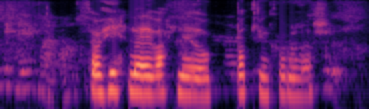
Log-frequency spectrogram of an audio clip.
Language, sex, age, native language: Icelandic, female, 20-29, Icelandic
